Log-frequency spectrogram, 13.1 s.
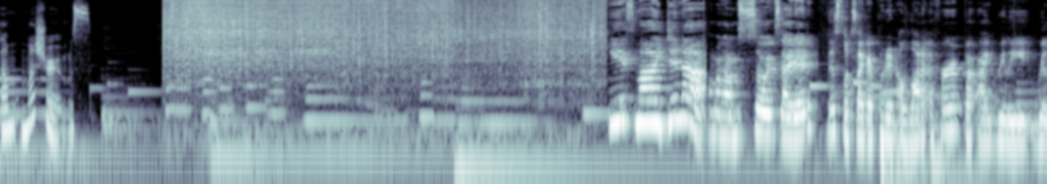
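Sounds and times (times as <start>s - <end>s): soft background music: 0.0s - 13.0s
vegetables sizzling in a pan: 2.0s - 7.6s.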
